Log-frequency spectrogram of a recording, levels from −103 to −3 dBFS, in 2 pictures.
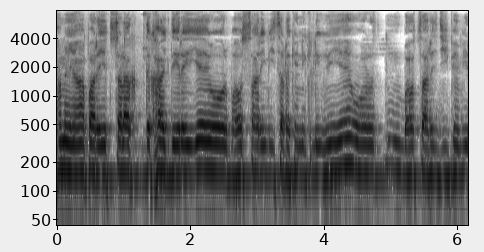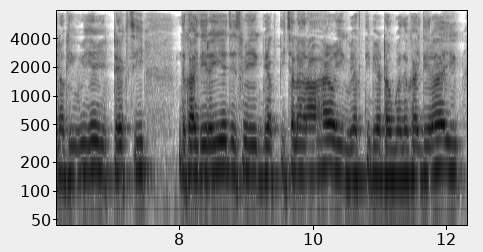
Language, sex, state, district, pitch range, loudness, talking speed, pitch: Hindi, male, Chhattisgarh, Bilaspur, 150-160 Hz, -17 LUFS, 220 wpm, 155 Hz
